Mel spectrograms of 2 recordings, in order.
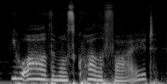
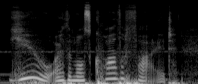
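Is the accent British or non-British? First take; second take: British; non-British. First: It is spoken in a British accent. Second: It is spoken without a British accent. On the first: The speaker calls it wrong. "why am I giving her a British accent now" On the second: The speaker calls it right. "she's the Ray voice"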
